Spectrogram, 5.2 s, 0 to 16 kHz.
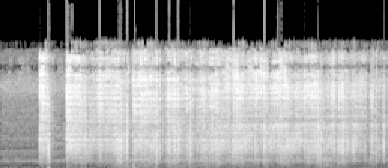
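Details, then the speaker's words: Arccaptain MIG 145P flux-core welder used by a beginner holding the gun too far from the work. An irregular crackling arc with stutters and a brief dropout; the wire is pushing back and stubbing from too much stick-out. "The wire was pushing back because you were too far away."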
